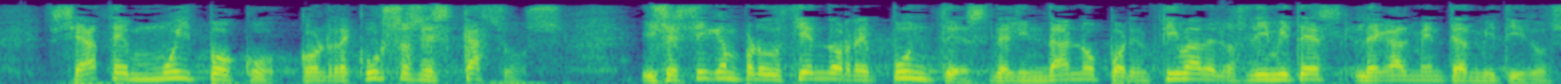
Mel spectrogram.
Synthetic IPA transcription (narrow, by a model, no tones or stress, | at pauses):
se̞aθe̞mujpoko̰ko̞nre̞kuɾso̞se̞skaso̞̰s | ise̞siɣ̞e̞mpɾoð̞uθje̞nd̪o̞re̞punt̪e̞zðe̞lind̪anopoɾe̞nθimað̞e̞lo̞zlimit̪e̞zle̞ɣ̞almẽnt̪eaðmit̪ið̞o̞̰s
